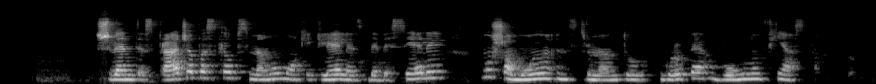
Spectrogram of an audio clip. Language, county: Lithuanian, Utena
